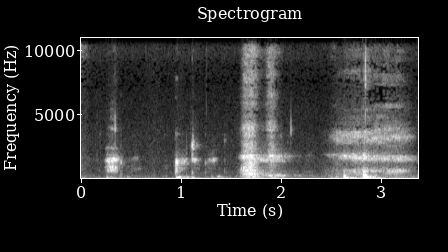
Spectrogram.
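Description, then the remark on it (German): Deep, shaky, nervous breaths: a few short airy puffs, then a long drawn-in breath followed by a heavy exhale, breathy and slightly wheezy, with no clear speech. “Atmen. Oh Gott, oh Gott. Ein und oh aus.”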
